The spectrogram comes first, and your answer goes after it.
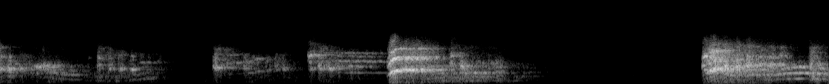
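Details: A Maltese puppy at a dog groomer's makes a string of odd, wavering, monkey-like whines and yowls with short pauses between, instead of ordinary whining.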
